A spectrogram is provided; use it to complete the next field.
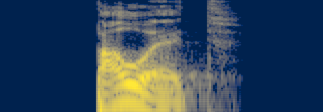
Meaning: second-person plural subjunctive I of bauen
- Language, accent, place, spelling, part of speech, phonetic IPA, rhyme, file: German, Germany, Berlin, bauet, verb, [ˈbaʊ̯ət], -aʊ̯ət, De-bauet.ogg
